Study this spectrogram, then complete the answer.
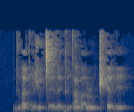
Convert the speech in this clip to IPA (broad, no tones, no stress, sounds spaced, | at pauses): d ɨ ð a tʲ a̰ ʒ ø ǀ ɛ̰ z ɛ̰ ɡ ɨ t ã v a̰ ɹ u ǁʰ ɛ b ɪ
